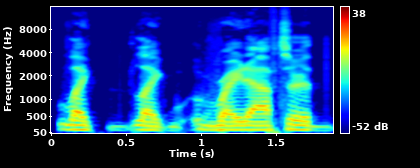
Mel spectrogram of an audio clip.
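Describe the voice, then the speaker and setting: A man's voice: medium pitch, level tone, slow pace, dry recording, clean studio sound. A man co-hosting a podcast in casual chat, laid-back and full of fillers. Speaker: podcast co-host.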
